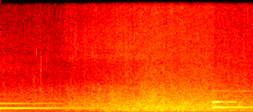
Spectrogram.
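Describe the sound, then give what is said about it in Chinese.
Ocean waves wash up on a beach of fine, soft sand in a soft, continuous rush that swells toward the middle, with breezy hiss and a faint steady tone briefly at the start and end. “海浪对应着回忆，拍打在细软的沙子上，被明亮晒得周身滚烫。”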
